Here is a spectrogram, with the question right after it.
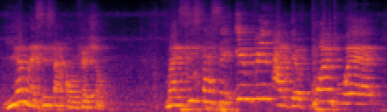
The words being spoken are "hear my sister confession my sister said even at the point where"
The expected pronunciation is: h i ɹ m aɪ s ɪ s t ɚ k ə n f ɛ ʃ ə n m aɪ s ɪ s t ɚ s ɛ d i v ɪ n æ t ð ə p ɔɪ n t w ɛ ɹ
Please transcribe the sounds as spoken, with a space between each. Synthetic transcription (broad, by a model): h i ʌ m aɪ s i s t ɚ k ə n f ɛ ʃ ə n m aɪ s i s t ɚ s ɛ i v ɪ n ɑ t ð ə p ɔɪ n t w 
